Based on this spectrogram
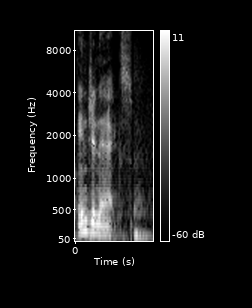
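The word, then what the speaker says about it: nginx: servers there's something called engine x and that's how you pronounce this you pronounce it like a car engine x but if you just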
